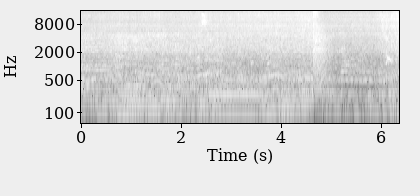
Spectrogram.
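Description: Loud dance music with steady held notes, and about three-quarters of the way through a short rushing burst of noise as a confetti cannon fires.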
